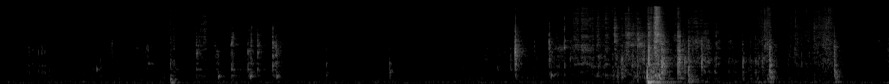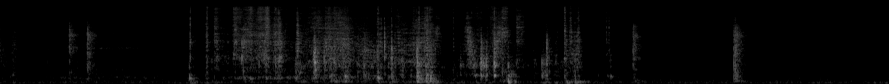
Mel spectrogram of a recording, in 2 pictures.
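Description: Handling noise from an induction cooker and its polystyrene foam packaging: scattered light clicks and taps, then two longer stretches of scraping and rustling of foam and plastic, with a sharp knock about six and a half seconds in.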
